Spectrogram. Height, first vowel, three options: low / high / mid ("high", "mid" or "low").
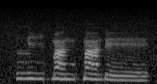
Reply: high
